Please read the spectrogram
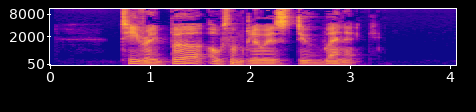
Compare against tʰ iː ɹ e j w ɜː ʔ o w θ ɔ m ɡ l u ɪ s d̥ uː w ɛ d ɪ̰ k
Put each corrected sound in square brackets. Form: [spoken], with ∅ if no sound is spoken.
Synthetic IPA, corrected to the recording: tʰ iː ɹ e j [b] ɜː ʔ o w θ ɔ m ɡ l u ɪ [z] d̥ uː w ɛ [n] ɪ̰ k

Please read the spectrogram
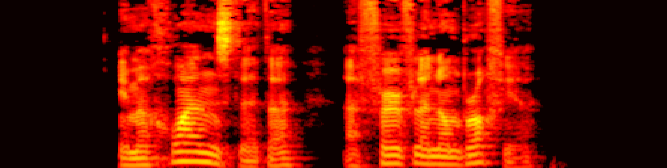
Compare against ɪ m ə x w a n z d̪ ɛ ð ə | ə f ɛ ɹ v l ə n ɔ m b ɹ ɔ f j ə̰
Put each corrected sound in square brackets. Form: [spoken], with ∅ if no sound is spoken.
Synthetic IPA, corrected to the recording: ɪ m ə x w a n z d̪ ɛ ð ə | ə f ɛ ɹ v l ə n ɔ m b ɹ ɔ f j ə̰

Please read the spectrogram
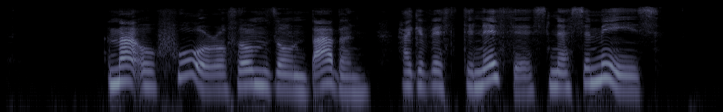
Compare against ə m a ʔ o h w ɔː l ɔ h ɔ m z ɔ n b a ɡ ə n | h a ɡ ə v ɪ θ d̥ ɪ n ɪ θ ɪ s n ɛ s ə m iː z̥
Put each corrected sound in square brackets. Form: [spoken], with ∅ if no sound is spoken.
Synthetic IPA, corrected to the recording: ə m a ʔ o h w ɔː [ɹ] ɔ [θ] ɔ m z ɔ n b a [b] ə n | h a ɡ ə v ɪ θ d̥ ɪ n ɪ θ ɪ s n ɛ s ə m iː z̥

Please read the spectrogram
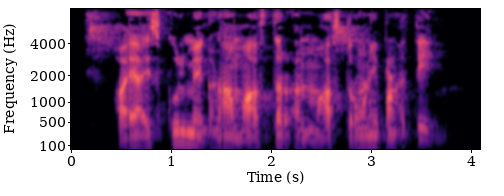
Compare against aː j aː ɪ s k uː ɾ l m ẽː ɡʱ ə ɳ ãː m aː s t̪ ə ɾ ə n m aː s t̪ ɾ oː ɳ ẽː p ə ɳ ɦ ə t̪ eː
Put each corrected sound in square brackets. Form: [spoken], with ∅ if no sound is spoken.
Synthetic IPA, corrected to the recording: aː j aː ɪ s k uː [∅] l m ẽː ɡʱ ə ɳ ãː m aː s t̪ ə ɾ ə n m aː s t̪ ɾ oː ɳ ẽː p ə ɳ ɦ ə t̪ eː

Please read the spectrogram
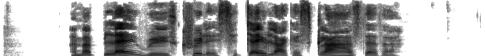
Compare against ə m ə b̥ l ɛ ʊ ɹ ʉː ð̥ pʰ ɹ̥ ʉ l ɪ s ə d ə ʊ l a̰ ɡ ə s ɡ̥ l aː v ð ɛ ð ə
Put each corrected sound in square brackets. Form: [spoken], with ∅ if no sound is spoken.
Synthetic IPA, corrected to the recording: ə m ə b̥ l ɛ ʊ ɹ ʉː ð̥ [kʰ] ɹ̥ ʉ l ɪ s ə d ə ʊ l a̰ ɡ ə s ɡ̥ l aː [z] ð ɛ ð ə

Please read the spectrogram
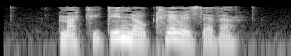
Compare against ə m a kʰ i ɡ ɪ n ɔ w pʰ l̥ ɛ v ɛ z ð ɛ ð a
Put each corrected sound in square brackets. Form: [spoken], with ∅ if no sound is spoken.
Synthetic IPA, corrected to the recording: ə m a kʰ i [d] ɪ n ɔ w [kʰ] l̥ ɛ [w] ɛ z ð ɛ ð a

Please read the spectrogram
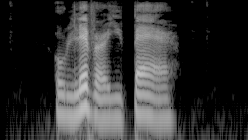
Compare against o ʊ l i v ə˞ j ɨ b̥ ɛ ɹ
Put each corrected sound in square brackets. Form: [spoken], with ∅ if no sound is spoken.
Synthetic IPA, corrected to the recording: o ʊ l [ɪ] v ə˞ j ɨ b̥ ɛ ɹ

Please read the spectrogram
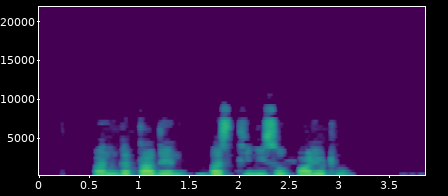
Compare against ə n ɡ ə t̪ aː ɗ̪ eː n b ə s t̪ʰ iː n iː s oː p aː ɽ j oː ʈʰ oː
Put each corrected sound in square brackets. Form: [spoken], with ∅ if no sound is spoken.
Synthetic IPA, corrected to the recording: ə n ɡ ə t̪ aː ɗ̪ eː n b ə s t̪ʰ iː n iː s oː p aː ɽ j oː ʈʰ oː

